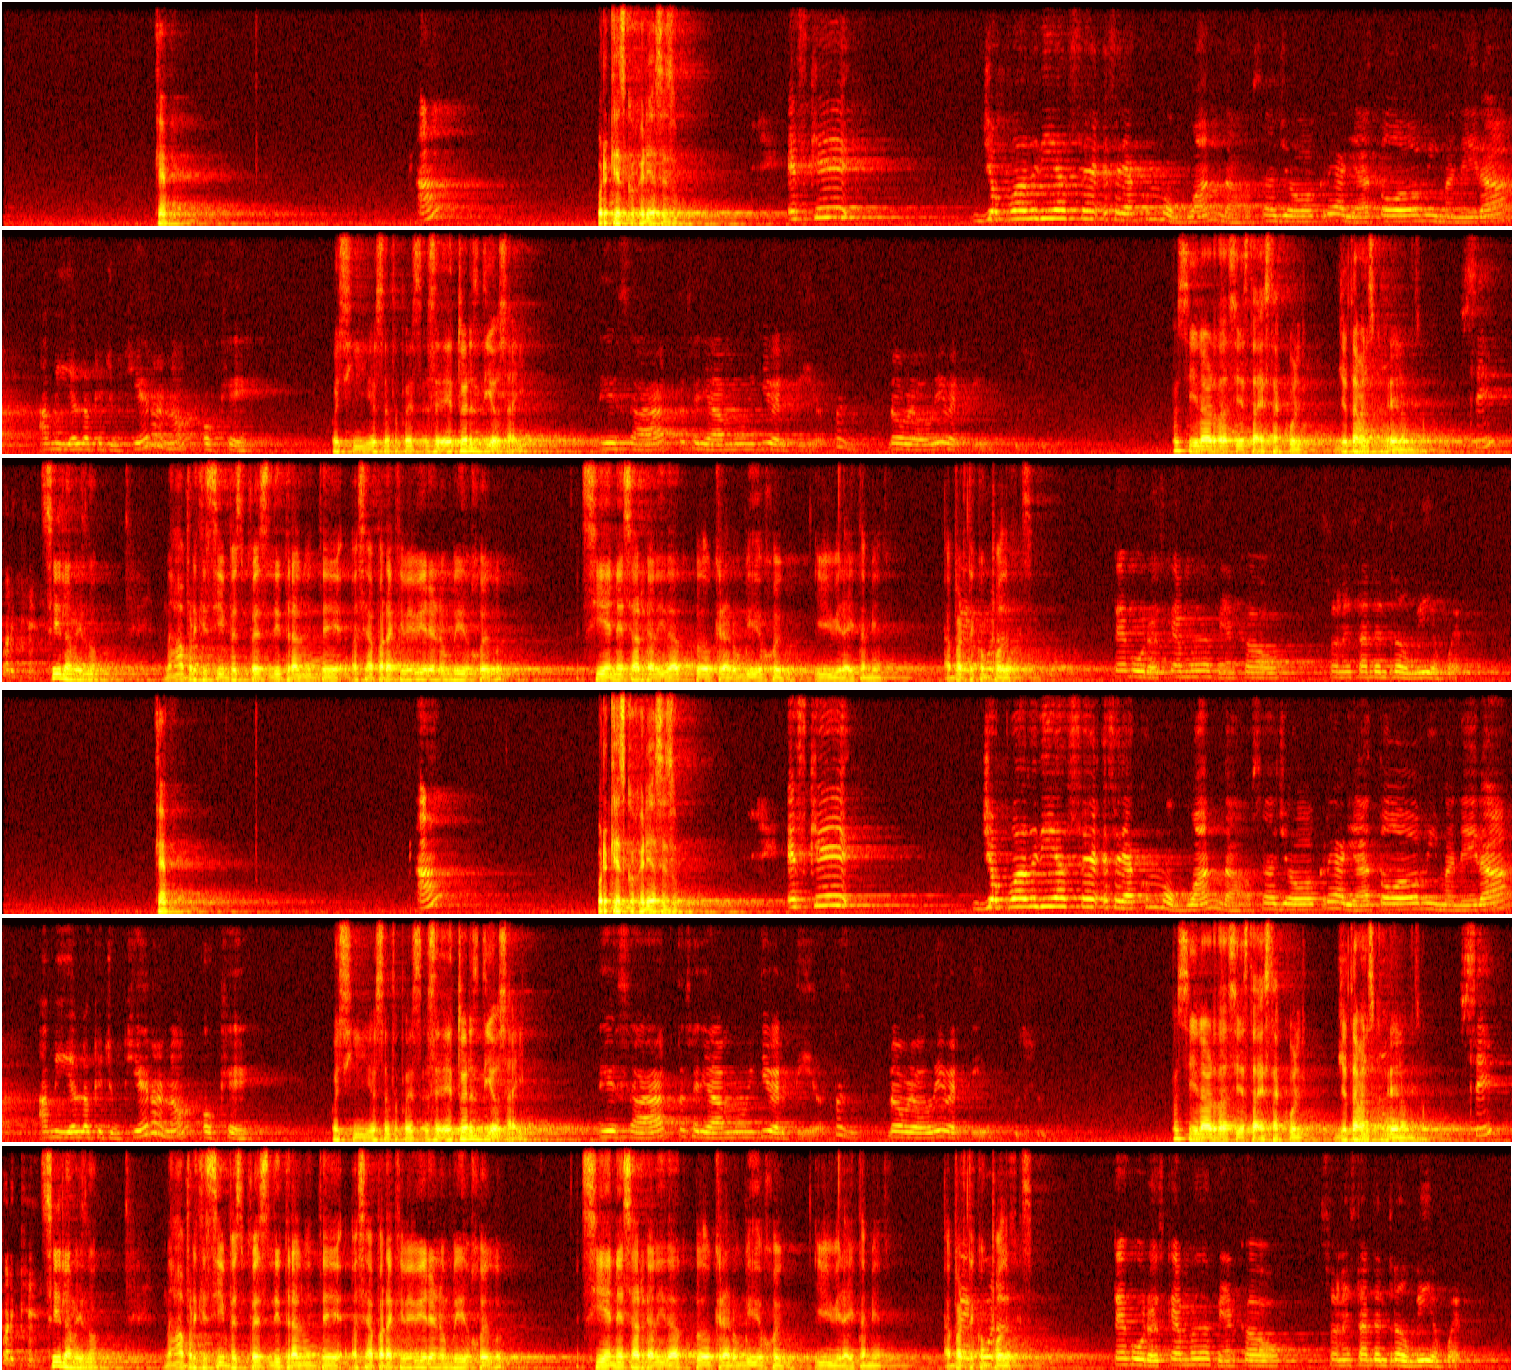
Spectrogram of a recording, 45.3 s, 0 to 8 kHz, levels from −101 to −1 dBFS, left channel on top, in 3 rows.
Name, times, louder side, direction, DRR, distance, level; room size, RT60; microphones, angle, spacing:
voice 1, 6.0-6.8 18.4-20.3 26.8-28.1 28.4-29.3 30.7-31.2 31.8-35.2 36.0-39.0 39.6-40.3, right 1 dB, 20° right, 11 dB, 0.8 m, -23 dB
voice 2, 7.5-8.5 9.7-15.1 15.5-17.6 18.9-19.1 21.1-23.7 24.0-25.5 28.5-28.6 28.9-29.0 29.7-30.6 39.8-40.3 41.3-43.0 43.5-44.8, right 5 dB, 60° right, 11 dB, 0.6 m, -34 dB
21.5 x 17.0 x 9.6 m, 2.9 s
head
